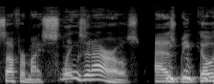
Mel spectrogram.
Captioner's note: laugh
